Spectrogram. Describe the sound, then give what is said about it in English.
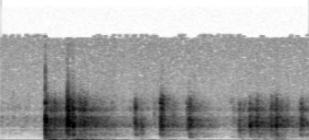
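A room door shuts with a solid, bassy thud, followed by a few light, sharp clicks as it is locked. “You may leave the room and lock the door.”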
